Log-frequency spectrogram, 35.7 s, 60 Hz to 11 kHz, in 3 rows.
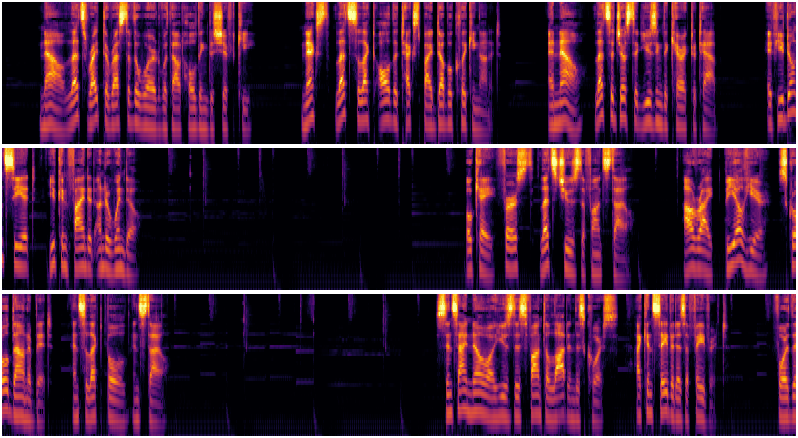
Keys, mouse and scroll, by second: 0.8-2.1 typing, 4.1 click, 13.2 click, 18.6 click, 21.6 click, 22.2-23.6 typing, 28.1 scroll down 1, 29.5 click, 32.7 click, 34.2 scroll up 1.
